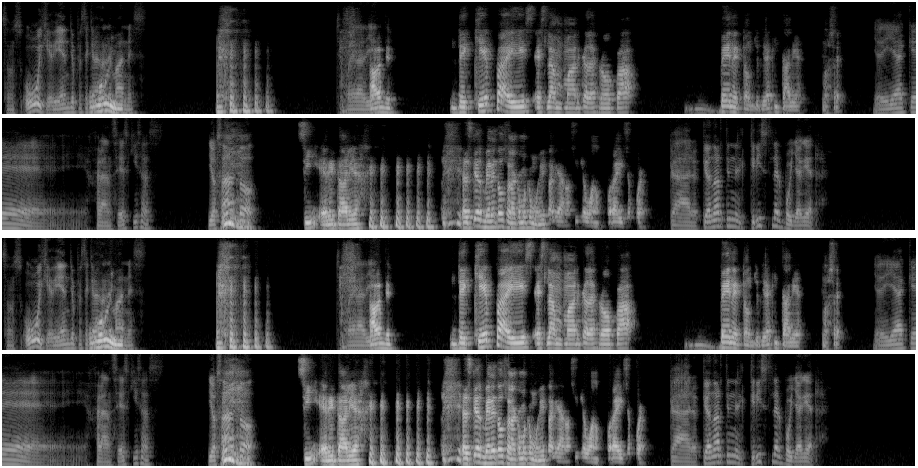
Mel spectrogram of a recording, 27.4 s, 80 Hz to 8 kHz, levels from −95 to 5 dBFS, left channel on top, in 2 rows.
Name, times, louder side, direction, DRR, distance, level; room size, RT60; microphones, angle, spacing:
voice 1, 0.0-2.0 5.0-5.7 13.1-16.0 16.8-17.5 23.7-26.0, right 2 dB, 10° right, 0.4 m, -38 dB
voice 2, 1.3-1.8 3.2-4.0 5.1-5.9 6.7-9.5 10.4-12.0 12.3-12.6 17.0-17.4 18.2-23.4, right 4 dB, 70° right, 0.5 m, -26 dB
4.0 x 2.5 x 3.6 m
head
